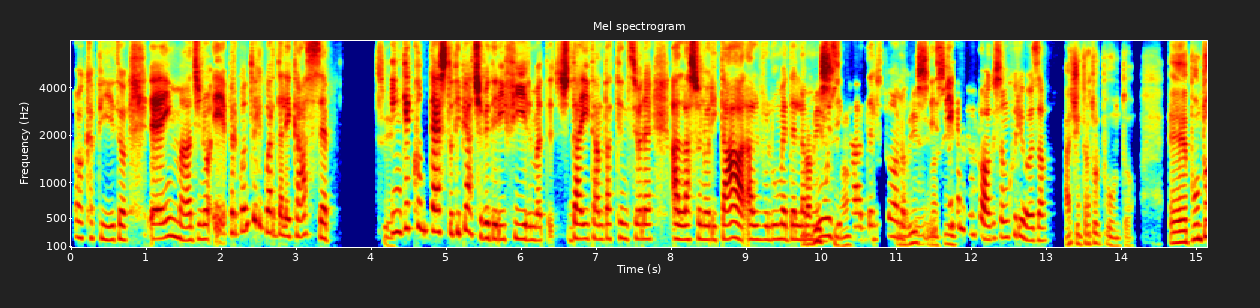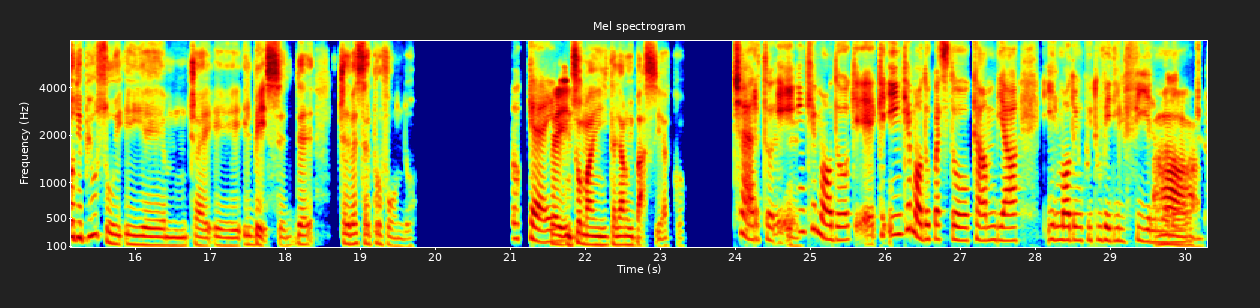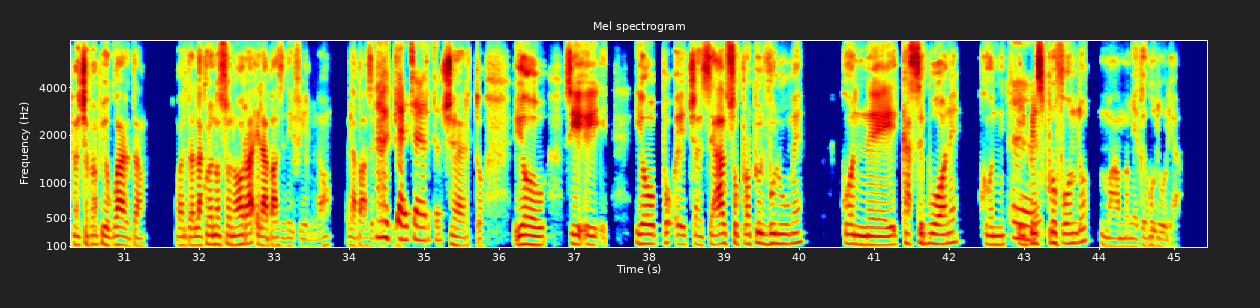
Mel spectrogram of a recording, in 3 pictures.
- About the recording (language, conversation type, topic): Italian, podcast, Qual è un film che ti ha cambiato la vita e perché?
- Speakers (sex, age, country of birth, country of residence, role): female, 20-24, Italy, Italy, host; male, 40-44, Italy, Italy, guest
- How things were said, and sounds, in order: in English: "base"; in English: "base"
